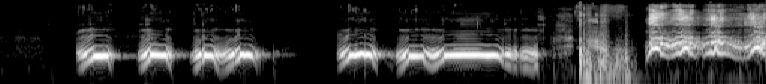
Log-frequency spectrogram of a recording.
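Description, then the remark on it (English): A person imitates an owl's hooting by mouth, a series of tonal hoots in two rhythmic bursts, followed by a harsher, raspier mouth-made crow caw, used as a turkey call, near the end. “Or owl and a crow.”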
